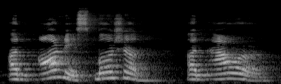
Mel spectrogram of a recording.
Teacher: Khi chúng ta phát âm thì âm hờ là âm câm. Như vậy, hai danh từ này bắt đầu bằng nguyên âm o.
